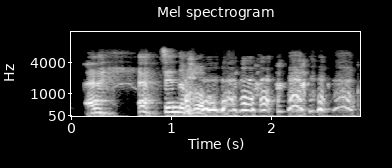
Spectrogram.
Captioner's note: laughing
